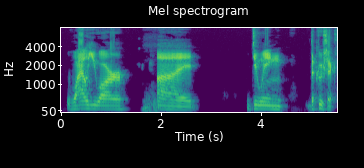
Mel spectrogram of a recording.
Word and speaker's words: Khusyuk: It's spelled K-H-U-S-Y-U-K. But I understand that the pronunciation is Kushuk.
